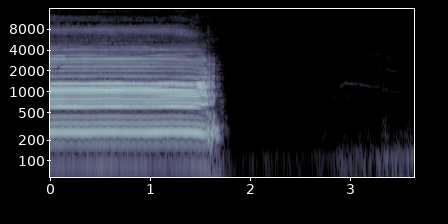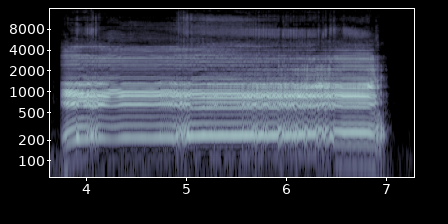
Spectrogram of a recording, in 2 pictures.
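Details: Buffalo giving two drawn-out, rich, nasal bellows, a short one followed by a longer three-second call that wavers slightly in pitch, with a quiet pause between them.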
